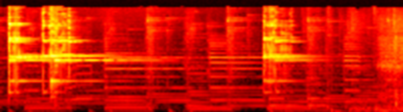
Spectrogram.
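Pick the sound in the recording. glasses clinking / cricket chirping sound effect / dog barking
glasses clinking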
